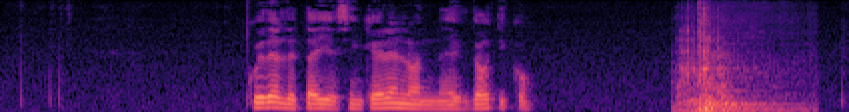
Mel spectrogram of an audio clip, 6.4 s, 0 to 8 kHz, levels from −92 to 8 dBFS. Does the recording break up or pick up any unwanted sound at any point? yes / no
yes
